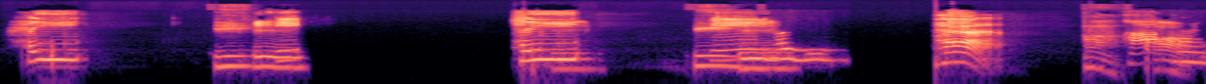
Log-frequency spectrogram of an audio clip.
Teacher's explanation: ha itu keluarnya dari tengah-tengah tenggorokan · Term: huruf ha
